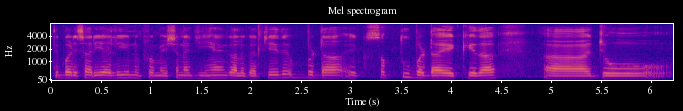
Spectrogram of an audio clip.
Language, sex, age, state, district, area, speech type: Dogri, male, 18-30, Jammu and Kashmir, Samba, rural, spontaneous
